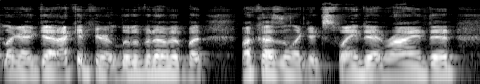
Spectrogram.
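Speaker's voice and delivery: usual speaking voice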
